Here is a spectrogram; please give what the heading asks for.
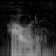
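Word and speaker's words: owl: ठीक है, तो आउल जो है, देखिए इसका प्रोनाउंसिएशन आपको याद रखना चाहिए। इसका प्रोनाउंसिएशन होता है आउल। ठीक है, यहाँ पे एन आएगा क्योंकि ये एक स्वर ध्वनि है आउल की।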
